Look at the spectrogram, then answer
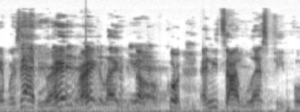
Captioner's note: panelists babbling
